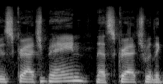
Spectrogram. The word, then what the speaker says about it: Payne: My name is Skratch Payne. That's Skratch with a K, Payne with a silent E at the end.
